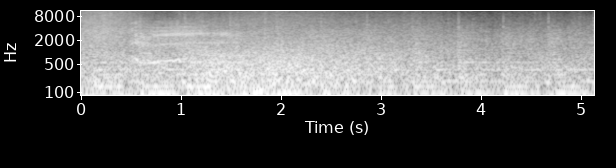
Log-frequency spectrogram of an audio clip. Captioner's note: sea lion bleating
